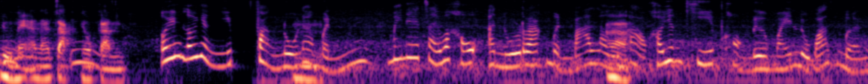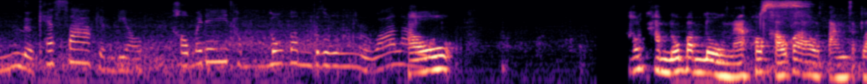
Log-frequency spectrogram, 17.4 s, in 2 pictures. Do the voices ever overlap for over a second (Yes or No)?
No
